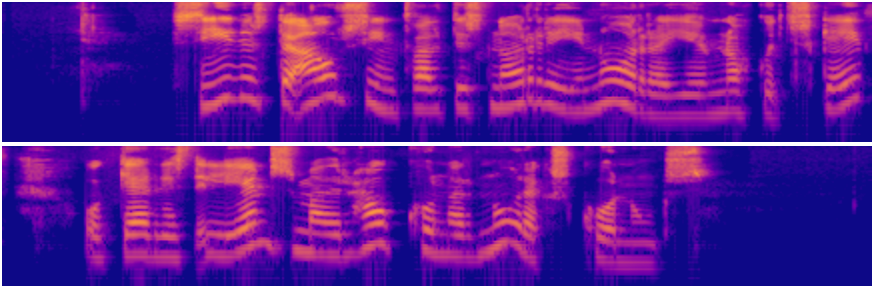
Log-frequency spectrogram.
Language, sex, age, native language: Icelandic, female, 40-49, Icelandic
